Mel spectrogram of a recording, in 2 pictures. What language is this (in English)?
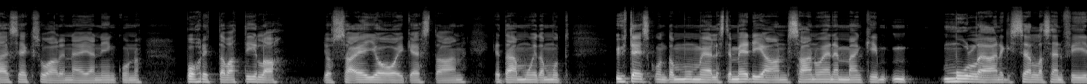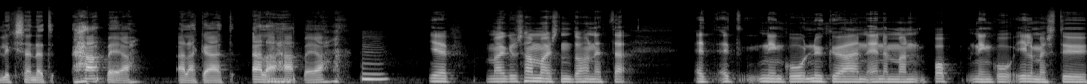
Finnish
